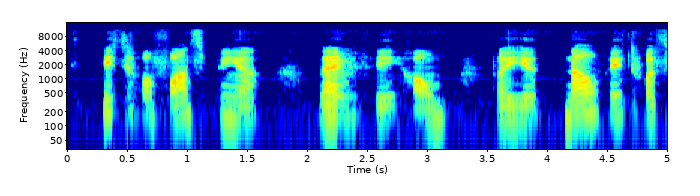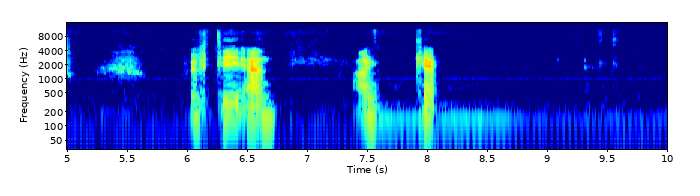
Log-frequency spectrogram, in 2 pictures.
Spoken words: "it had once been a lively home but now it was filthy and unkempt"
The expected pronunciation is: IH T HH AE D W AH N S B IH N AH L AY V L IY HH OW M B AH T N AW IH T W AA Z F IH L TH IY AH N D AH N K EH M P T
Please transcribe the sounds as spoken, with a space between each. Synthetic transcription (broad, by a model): IH T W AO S W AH N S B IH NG AH L AY V L IY HH OW M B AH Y N AW IH T W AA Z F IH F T IY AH N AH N K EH P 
